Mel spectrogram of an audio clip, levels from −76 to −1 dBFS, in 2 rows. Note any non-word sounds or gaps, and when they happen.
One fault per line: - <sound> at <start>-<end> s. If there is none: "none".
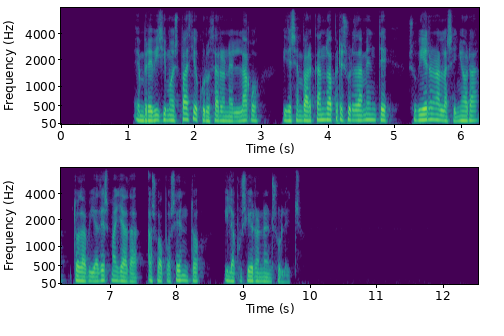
none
